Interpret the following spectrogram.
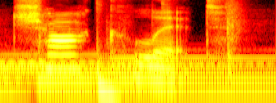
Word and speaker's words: chocolate: Only 2 syllables in natural speech. Pronounced chocolate.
